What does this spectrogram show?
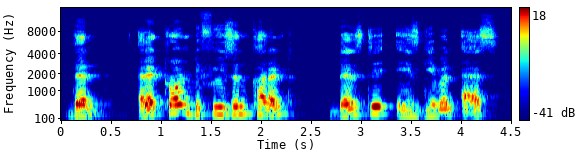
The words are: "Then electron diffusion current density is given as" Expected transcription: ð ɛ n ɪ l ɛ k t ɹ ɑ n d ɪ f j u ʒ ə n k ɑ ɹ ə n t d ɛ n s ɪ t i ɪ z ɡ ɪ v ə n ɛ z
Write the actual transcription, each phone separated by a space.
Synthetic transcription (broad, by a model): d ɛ n ɪ l ɛ k t ɹ ɑ n d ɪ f j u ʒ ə n k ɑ ɹ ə n t d ɛ n s ɪ t i ɪ z ɡ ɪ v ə n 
